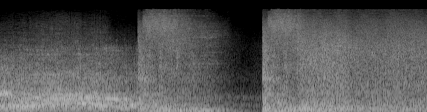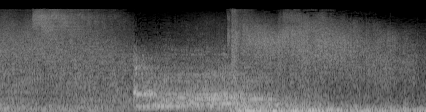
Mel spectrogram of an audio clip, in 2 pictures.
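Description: Cartoon battle sound effects for a spinning-wheel special-move charge: loud rushing whooshes and low rumbling impact noise over dramatic music. The rush cuts out briefly about two and a half seconds in and comes back suddenly, with another surge near six seconds in.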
